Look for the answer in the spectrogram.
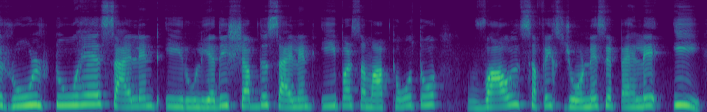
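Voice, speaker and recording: A woman's voice: fairly high pitch, fairly bright tone. A woman teaching English spelling rules, patiently repeating each point several times. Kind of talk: screen-based spelling lesson.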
